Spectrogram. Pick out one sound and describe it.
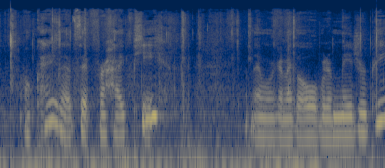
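A wallet snaps shut with a soft click.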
